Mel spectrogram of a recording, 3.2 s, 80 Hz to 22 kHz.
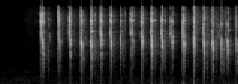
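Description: Fingernails tap the faces of a filled rectangular dark blue thick-glass perfume bottle with a gold emblem and a gold metal cap. After half a second of near silence, about 20 quick, bright glassy clicks follow at an uneven pace, each dying away almost instantly with little low end.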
